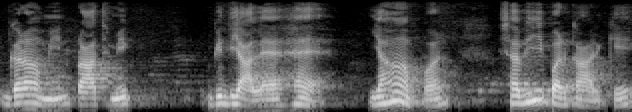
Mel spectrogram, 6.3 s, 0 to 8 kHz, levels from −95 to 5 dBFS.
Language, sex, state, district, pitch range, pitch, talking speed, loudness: Hindi, male, Bihar, Saharsa, 130-200 Hz, 150 Hz, 95 wpm, -16 LUFS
